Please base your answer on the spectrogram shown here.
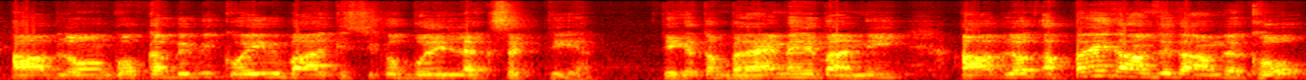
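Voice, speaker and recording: A man's voice: on the high side, moderate pace. A man hosting a family vlog, chatting casually and teasing the others as he prompts them to speak. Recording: roomy home recording.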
